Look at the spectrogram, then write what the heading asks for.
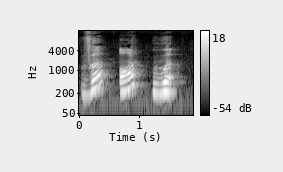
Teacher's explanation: It is dantavya oshtavya cha, both a dental and a labial sound since both teeth and lips are engaged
